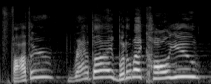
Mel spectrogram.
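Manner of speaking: awkwardly groping for the right name; unsure car owner. Retold or imitated. Car owner addressing the minister, unsure and high. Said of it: "he says".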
